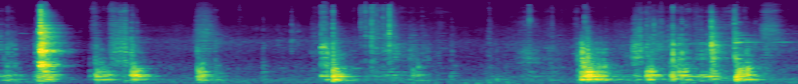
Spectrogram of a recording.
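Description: Pallet boards being pried apart with a pallet breaker tool, several separate creaks and sharp wooden cracks as nails pull free, with quiet gaps between.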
